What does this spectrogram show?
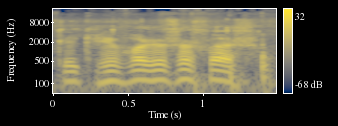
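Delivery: talking around a pencil in the teeth; words muffled by a pencil held in the mouth. Real, not acted. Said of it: "Tô falando assim porque eu tô com lápis na boca".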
